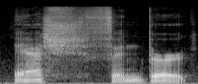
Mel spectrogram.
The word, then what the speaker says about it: Aschaffenburg: I don't think I'm pronouncing it. It's Aschaffenburg.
